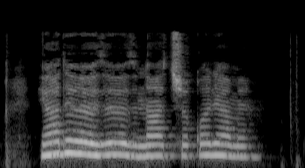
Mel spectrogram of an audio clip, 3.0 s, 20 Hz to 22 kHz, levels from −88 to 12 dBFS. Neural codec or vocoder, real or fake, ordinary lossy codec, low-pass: none; real; MP3, 48 kbps; 10.8 kHz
